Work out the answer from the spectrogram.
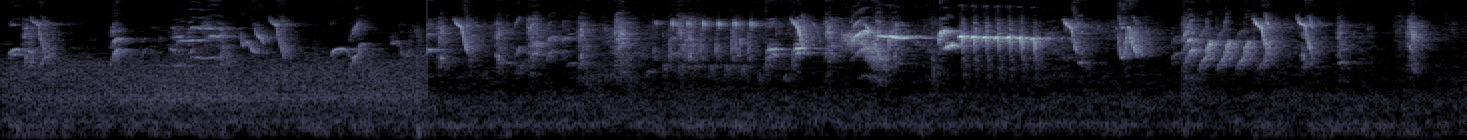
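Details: Black-headed canary getting ready to breed. Faint twitters grow into a louder, varied song of buzzy notes, thin whistles and quick trills, over steady hiss and a few clicks.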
